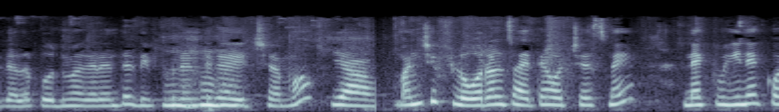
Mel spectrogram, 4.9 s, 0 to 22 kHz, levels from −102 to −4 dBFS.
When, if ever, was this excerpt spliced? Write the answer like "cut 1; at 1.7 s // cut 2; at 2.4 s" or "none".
cut 1; at 2.3 s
